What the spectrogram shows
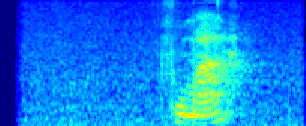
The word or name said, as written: smoking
